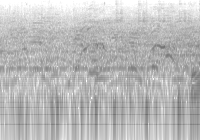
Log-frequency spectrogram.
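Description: A basketball being dribbled on a hardwood court, short repeated bounces, over the steady noise of an arena crowd.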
